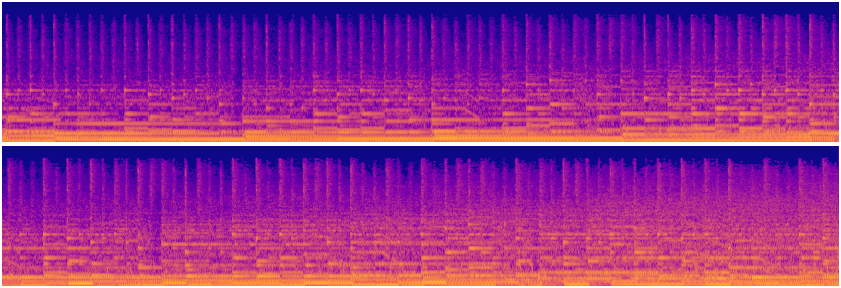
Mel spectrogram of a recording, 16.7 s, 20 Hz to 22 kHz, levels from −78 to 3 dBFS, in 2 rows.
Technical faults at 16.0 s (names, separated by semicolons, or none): none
